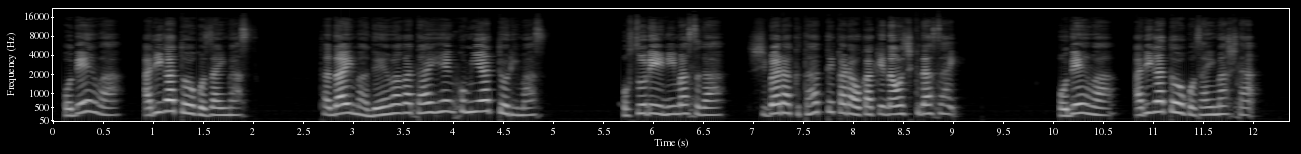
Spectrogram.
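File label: girl phone, voice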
